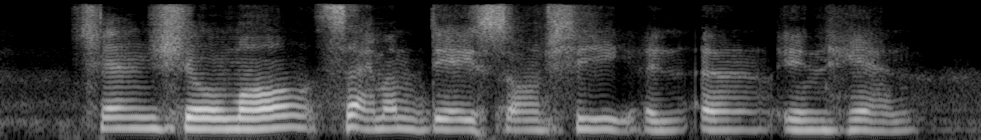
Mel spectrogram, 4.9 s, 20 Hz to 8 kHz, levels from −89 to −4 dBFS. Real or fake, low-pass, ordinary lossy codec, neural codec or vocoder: fake; 7.2 kHz; AAC, 32 kbps; codec, 16 kHz in and 24 kHz out, 0.4 kbps, LongCat-Audio-Codec, four codebook decoder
